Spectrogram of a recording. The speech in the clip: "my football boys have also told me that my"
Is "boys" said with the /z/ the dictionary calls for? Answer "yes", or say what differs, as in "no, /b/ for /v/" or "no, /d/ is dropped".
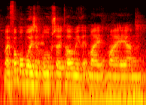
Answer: yes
